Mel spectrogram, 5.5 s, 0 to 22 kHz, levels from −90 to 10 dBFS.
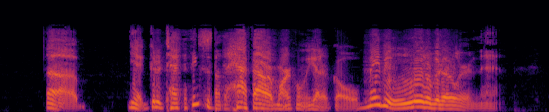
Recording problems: distortion; heavy; 9% of the sound clipped
garbled, watery; badly; nothing above 7.5 kHz

